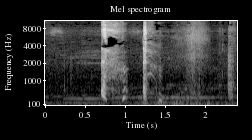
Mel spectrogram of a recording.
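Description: A person coughing twice, about half a second apart, the first cough the loudest, followed by a short breathy hiss.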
